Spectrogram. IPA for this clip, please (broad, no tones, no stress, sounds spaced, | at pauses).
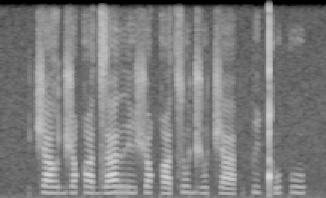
t͡ʃ a ʁ d͡ʒ u q ɤ d͡z a r i ʃ u q ɤ t͡s u d͡ʒ u t͡ʃ a | p i ǃʼ u k u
